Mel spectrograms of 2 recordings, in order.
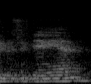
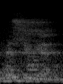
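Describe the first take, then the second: First: The unstressed vowel is said as a full vowel. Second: The unstressed vowel is reduced to a schwa. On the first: "Do we say Michigan? Some people do, I guess" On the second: "but it's Michigan, right? ... So it's a schwa"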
